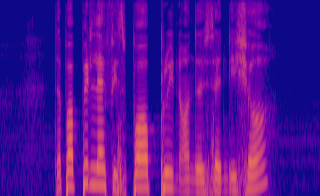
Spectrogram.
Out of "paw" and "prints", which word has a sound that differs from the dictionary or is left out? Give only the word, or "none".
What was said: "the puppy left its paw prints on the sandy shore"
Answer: prints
